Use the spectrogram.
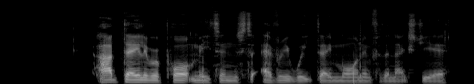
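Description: Throughout the speech there is plainly audible codec damage. The sound rings and washes, and a hiss rises and falls with the voice. Nothing is heard above 16.2 kHz. This is likely WMA compression, a transform codec, and the damage fits a low bitrate near 48 kbps. Each block's quantisation noise spreads over tens of milliseconds. At this rate, weak spectral lines are dropped. That loss makes the wash and the ringing.

From 1.19 to 1.24 s, just before "daily report", there is pre-echo. A short hiss, about 55 ms long, comes ahead of the attack. The onset sounds soft and smeared. The codec spread its noise evenly across a block. The sharp attack fell late in that block. So noise sized for the loud part also filled the quiet gap before it.

From 2.03 to 2.05 s there is a loud pop. It falls between "daily report" and "to every weekday". It is a single sharp pop, roughly 10 dB above the speech. 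The speech carries on underneath. At 3.53 to 3.62 s, after "to every weekday", two pops follow in quick succession, roughly 5 dB above the speech. Each pop is likely a sudden voltage step or pulse added to the signal. That could come from a plug, a switch, static or a driver glitch. Later circuits shaped each pulse into a pop.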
